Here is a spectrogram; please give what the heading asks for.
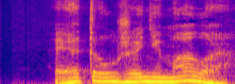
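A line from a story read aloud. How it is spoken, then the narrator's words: Exclaiming. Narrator (Russian): воскликнула Ади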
